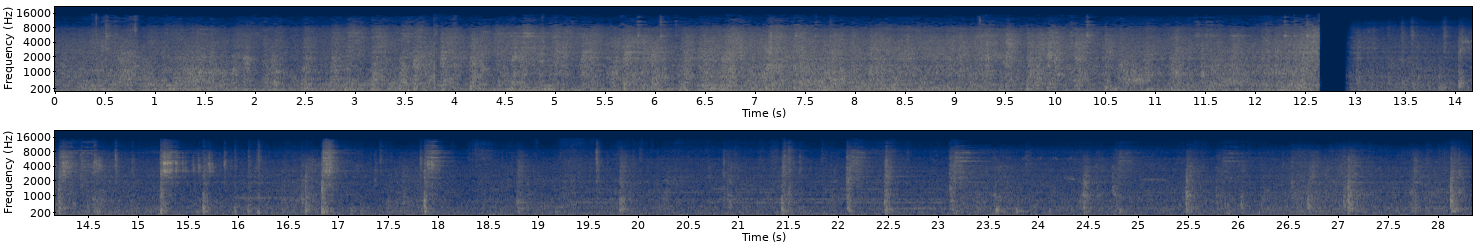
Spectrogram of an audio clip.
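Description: LHB coaches of an express train running, heard at an open coach doorway: a loud, dense rumble for the first half. After a cut about halfway through, the running is quieter, with many sharp clicks of the wheels over rail joints and points.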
